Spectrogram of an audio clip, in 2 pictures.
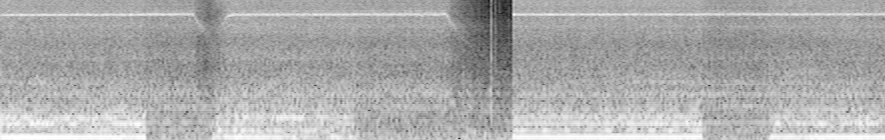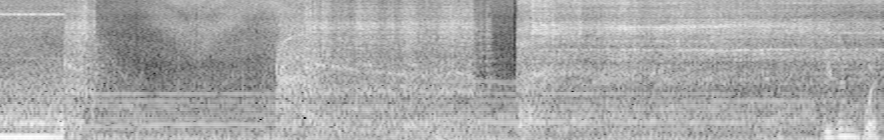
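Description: Power grinder working down nails on a reclaimed bowling alley lane table, a steady loud whine broken by several stops and restarts, with rougher grinding contact toward the end.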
